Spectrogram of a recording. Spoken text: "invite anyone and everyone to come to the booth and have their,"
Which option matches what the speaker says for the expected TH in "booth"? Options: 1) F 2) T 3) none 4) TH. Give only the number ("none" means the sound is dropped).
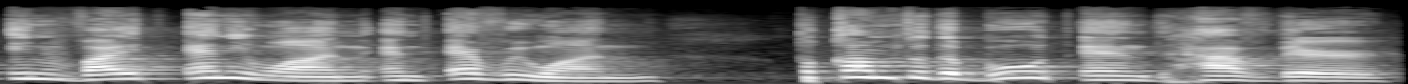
2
